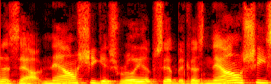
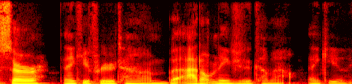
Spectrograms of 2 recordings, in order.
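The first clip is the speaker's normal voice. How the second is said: lowered, soft and composed, a caller who has calmed down; polite and hushed, imitating the calmed-down lady; suddenly very calm; 4 semitones lower, 4 dB quieter than usual. Lady on the phone calling off the snake catcher, quietly calm. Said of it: "she's very calm".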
